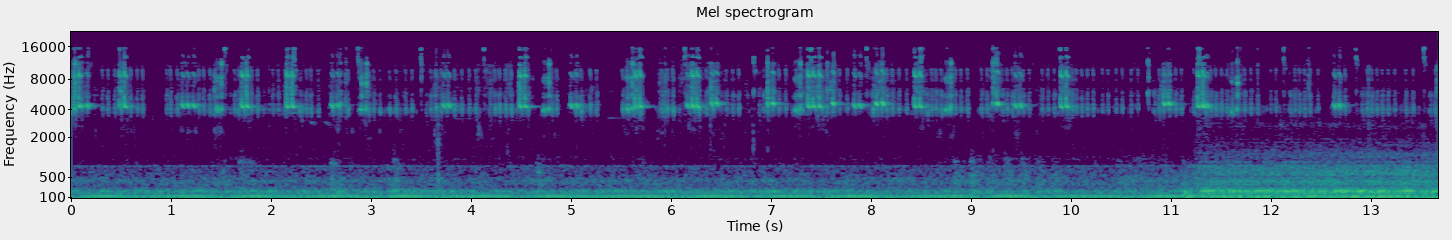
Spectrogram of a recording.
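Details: Crickets keep up quick, high-pitched chirps in irregular bursts, with a low hum beneath; near the end a soft broadband hiss rises in the background. Recorded crickets shared for reuse and relaxation.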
